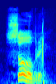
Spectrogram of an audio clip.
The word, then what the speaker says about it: sobre: last syllable beer now the last word sobre I'll say it one more time sobre Oh Bray is Jana because the emphasis is on the second to last syllable soubry what I've done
